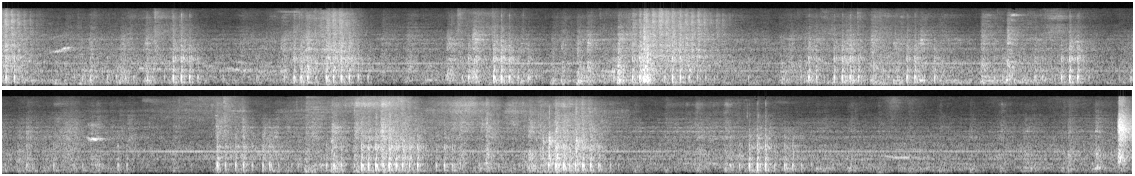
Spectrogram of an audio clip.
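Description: A train running on rails, its wheels clattering in a rhythm that swells and fades every couple of seconds, with a faint steady whine underneath.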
